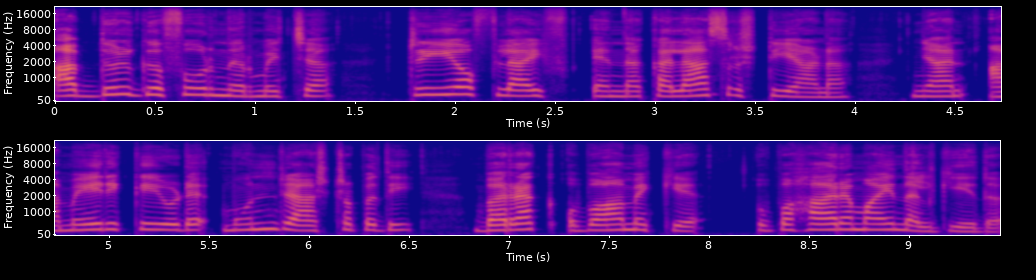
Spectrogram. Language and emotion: Malayalam, neutral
